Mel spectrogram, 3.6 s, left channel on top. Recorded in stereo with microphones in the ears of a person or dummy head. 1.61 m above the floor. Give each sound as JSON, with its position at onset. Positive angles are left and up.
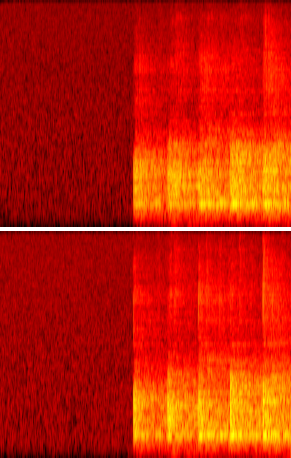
{"t": 1.7, "sound": "running footsteps", "side_deg": -50, "distance_m": 2.5}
